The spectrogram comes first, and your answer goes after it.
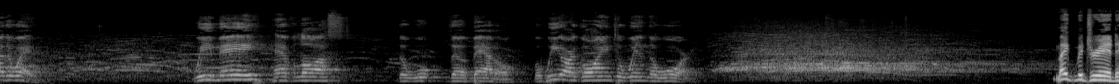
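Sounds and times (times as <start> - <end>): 
speech: 0.0 - 0.5, 1.9 - 7.0, 10.6 - 11.1
crowd booing: 0.0 - 4.0, 7.1 - 10.6.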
